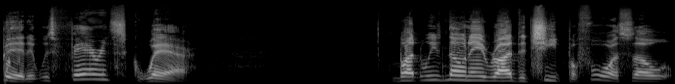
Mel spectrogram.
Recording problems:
thin; very; fading below 700 Hz

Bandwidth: 17 kHz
